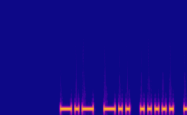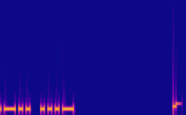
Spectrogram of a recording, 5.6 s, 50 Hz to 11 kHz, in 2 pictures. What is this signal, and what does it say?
Morse code, heard as a keyed tone, about 22 wpm, 700 Hz. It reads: KD5LV
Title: USA Call Signs - 5 Characters - 3x Character Spacing - 22wpm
